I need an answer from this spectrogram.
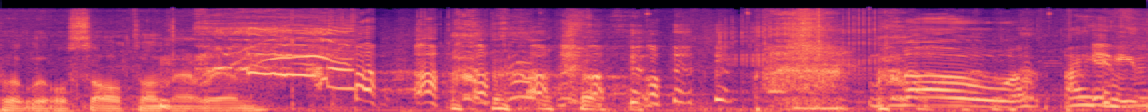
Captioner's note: laughter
